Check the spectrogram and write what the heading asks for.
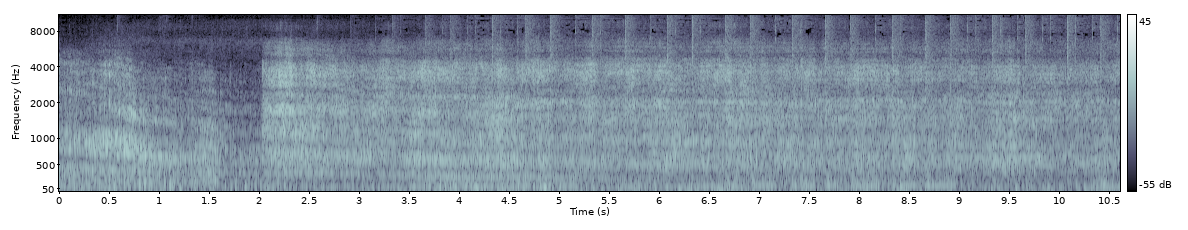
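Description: Helicopter in flight overhead: a steady rotor and engine drone with a fast, regular chop from the blades, starting abruptly about two seconds in.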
